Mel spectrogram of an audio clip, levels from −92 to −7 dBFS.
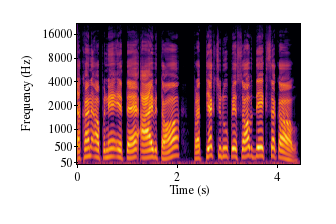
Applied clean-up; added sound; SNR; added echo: none; none; none; none.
